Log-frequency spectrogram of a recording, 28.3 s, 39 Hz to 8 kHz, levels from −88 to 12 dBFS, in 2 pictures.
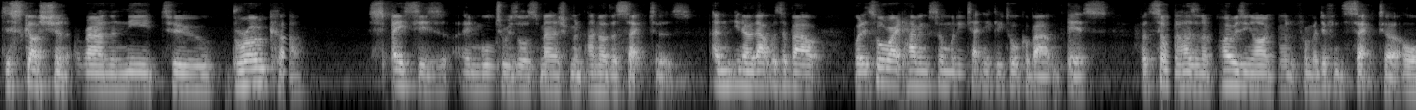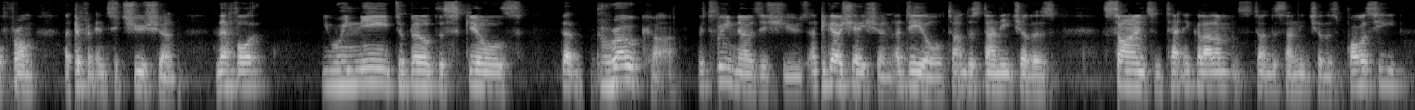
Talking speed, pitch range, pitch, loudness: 160 wpm, 110-130 Hz, 120 Hz, -20 LUFS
